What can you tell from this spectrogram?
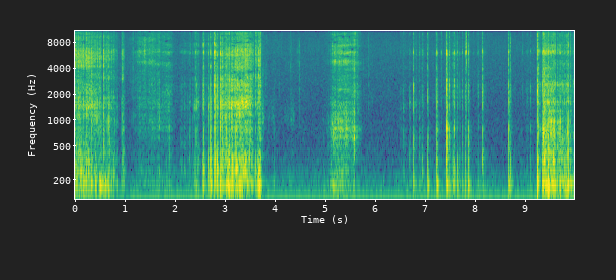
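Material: Soap.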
